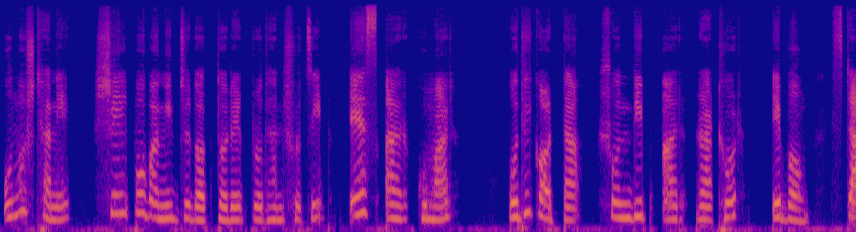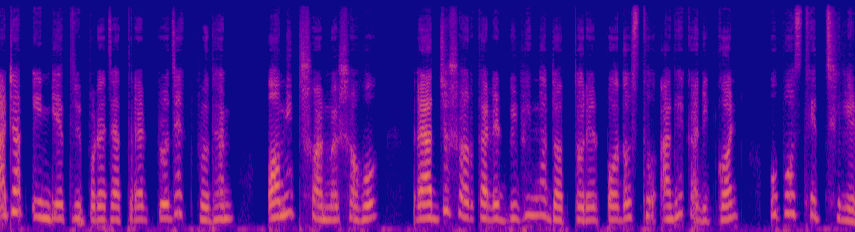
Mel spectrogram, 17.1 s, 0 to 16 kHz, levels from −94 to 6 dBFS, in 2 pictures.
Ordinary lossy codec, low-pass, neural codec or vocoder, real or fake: none; 14.4 kHz; codec, 44.1 kHz, 2.6 kbps, DAC; fake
